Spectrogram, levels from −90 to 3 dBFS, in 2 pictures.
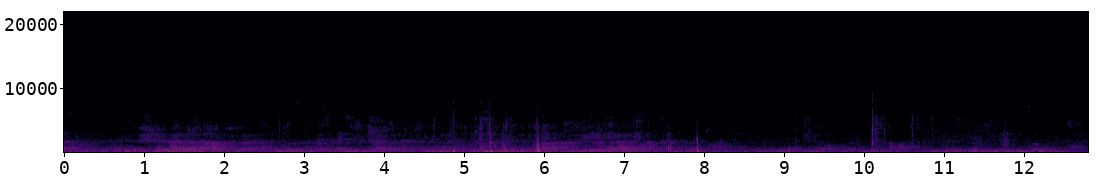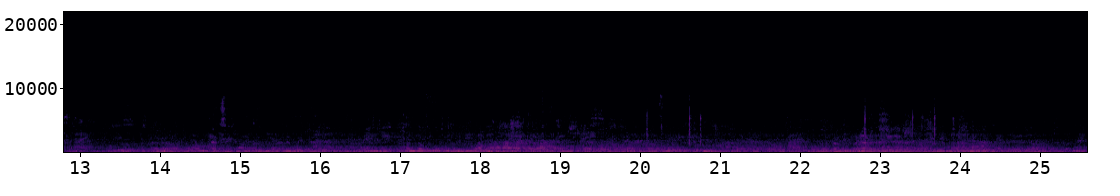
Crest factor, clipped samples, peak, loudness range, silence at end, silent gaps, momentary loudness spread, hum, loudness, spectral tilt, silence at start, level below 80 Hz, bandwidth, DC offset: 24 dB; under 0.1%; -38 dBFS; 5 LU; 0 s; none; 8 LU; none; -63 LUFS; -6 dB/octave; 0 s; under -90 dBFS; 9.6 kHz; under 0.1%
